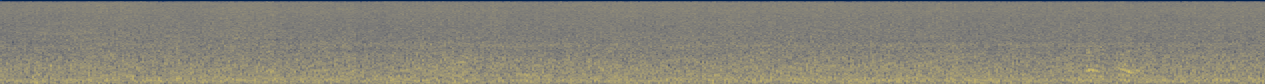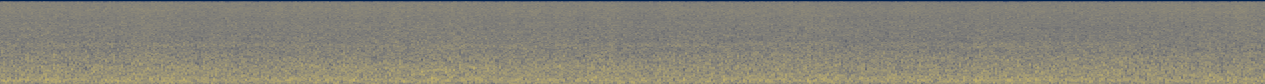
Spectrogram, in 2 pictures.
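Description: A waterfall in Rishikesh pours down in a loud, steady, unbroken roar that fills the whole stretch with no talk.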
